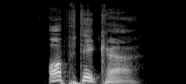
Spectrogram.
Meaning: optician (male or of unspecified gender)
- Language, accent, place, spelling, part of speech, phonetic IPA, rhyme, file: German, Germany, Berlin, Optiker, noun, [ˈɔptɪkɐ], -ɔptɪkɐ, De-Optiker.ogg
